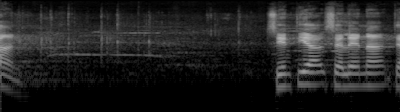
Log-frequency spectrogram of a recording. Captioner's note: audience applauds; audience cheers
